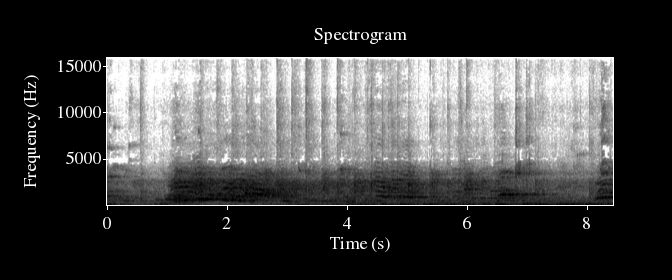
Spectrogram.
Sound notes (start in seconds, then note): 1.0 audience cheering; 2.5 audience clapping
